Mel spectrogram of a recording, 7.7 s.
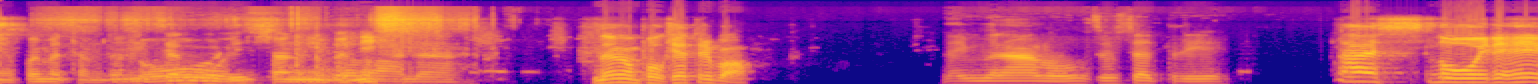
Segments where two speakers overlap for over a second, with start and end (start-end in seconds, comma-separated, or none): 0.5-1.9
